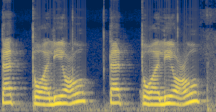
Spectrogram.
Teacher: اب دیکھیں ہم نے تتوالیعو نہیں پڑھا کیونکہ تا کو ہم نے باریک پڑھنا اور توا کو پر پڑھنا ہے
